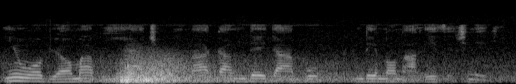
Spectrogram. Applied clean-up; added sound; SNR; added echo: none; Thunder / Rain; -4 dB; none.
